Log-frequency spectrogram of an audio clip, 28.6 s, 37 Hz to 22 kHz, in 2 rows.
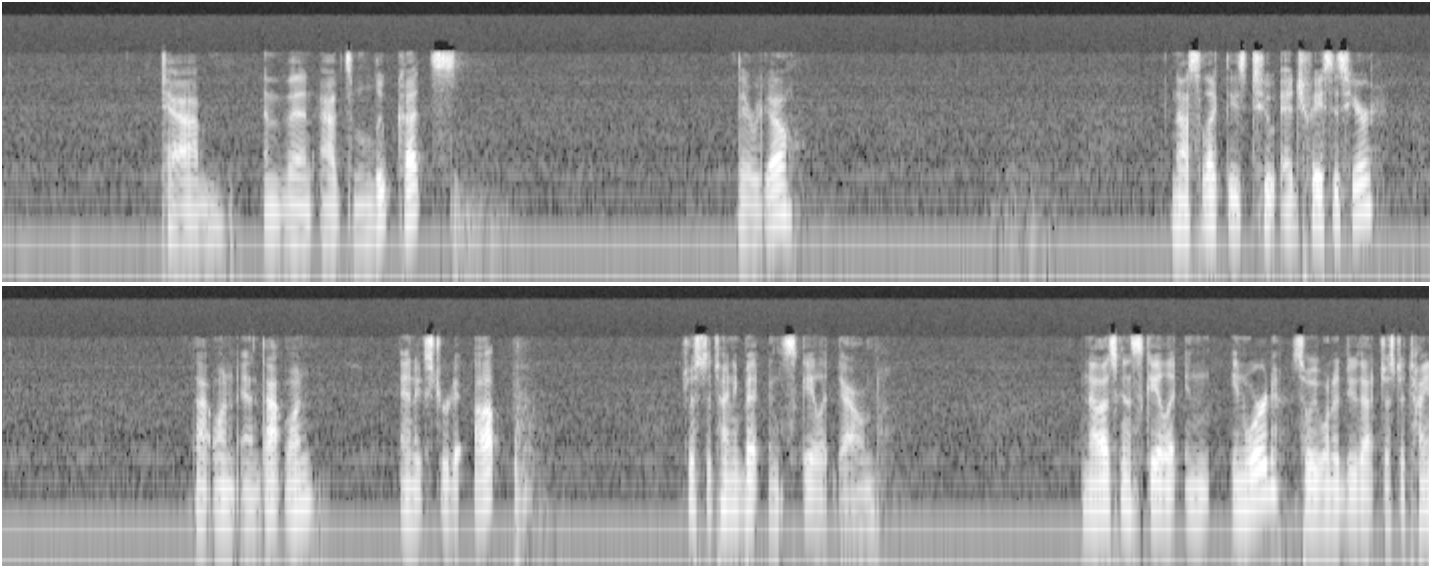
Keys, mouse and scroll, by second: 0.0 click, 0.5 click, 1.4 Tab, 3.4-11.0 drag, 11.0 Tab, 11.5 Tab, 13.8 3, 14.6 click, 16.4 shift+click, 18.2 e, 22.1 s, 25.1-27.2 middle drag, 27.2-28.3 scroll up 1.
